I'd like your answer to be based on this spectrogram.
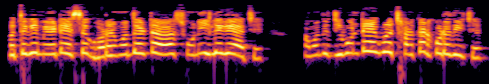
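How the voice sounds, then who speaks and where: A woman voicing a scolding mother-in-law role in a comedy cartoon, with a sharp-tongued way of talking. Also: extremely high pitch, fairly even intonation, rapid-fire. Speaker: cartoon voice actor.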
